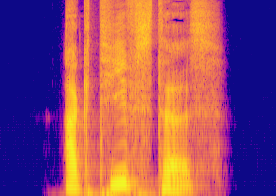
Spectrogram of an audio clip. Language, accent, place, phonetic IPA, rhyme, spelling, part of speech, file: German, Germany, Berlin, [akˈtiːfstəs], -iːfstəs, aktivstes, adjective, De-aktivstes.ogg
- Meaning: strong/mixed nominative/accusative neuter singular superlative degree of aktiv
